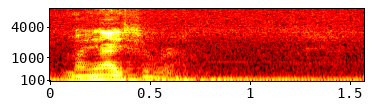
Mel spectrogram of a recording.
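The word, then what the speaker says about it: מעשר: Means tenth in the Hebrew, and it's pronounced Mayashara.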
